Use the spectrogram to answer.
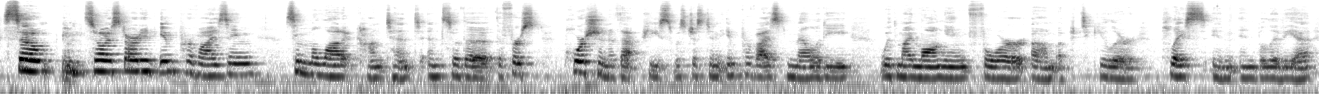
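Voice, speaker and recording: A middle-aged woman, a horn player and composer, talking in a relaxed, thoughtful interview and often restarting her sentences. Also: measured pace, gravelly, hardly any pauses, roomy sound, a little hiss or hum. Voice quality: low voice. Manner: thoughtful, rambling, frequent restarts.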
